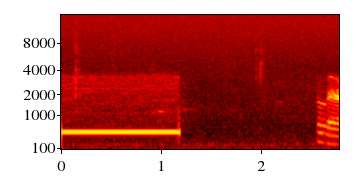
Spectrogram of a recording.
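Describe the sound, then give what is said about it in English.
A steady, loud telephone dial tone hums for just over a second as a call to a friend is placed, then cuts off abruptly. A short quiet gap follows before a voice begins speaking at the very end. “So now it's time for a segment of the podcast called Phone a Friend, where we do just that. Phone a friend.”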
